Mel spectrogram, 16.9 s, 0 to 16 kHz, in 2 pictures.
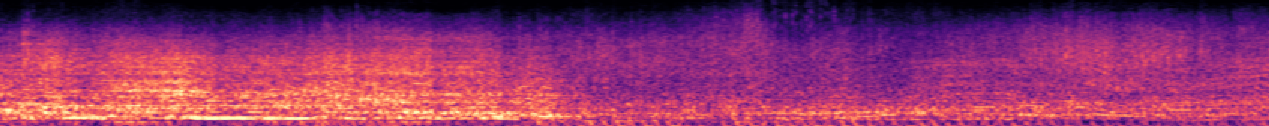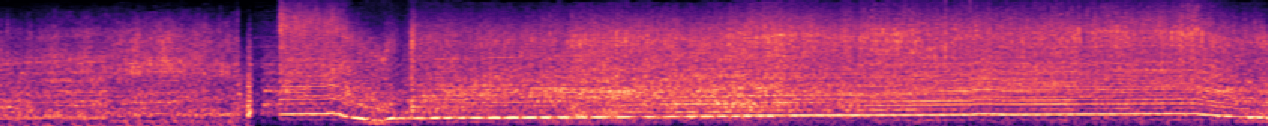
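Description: A 1958 Maserati 250F and rival race cars in a racing video game, a loud continuous engine drone that climbs and drops through gear changes, with one abrupt shift and a renewed rising whine partway through.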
